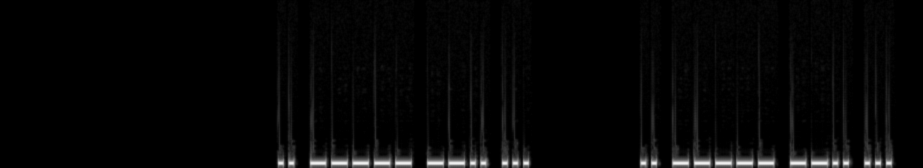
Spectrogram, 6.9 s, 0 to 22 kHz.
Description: Morse code, heard as a keyed tone, about 30 wpm, 700 Hz. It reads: I0ZS I0ZS
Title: DXCC-100 Call Signs - 4 Characters - Repeated 3x - 30wpm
